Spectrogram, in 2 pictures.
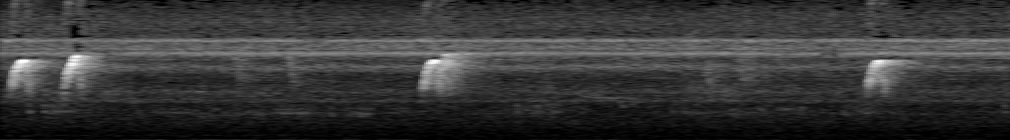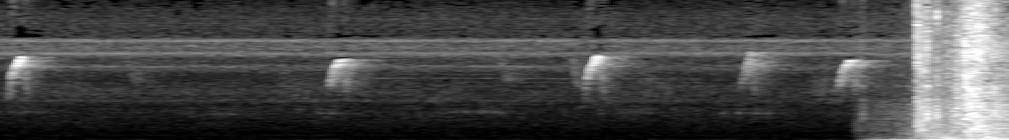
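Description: A small wild bird chirping: about eight short, high chirps at irregular intervals over faint steady hiss. Near the end, loud music with a booming drum cuts in.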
